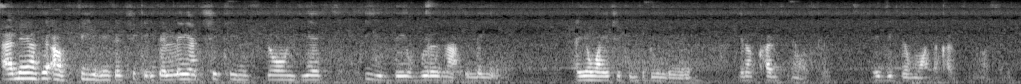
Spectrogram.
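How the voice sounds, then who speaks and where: Speaking quite quickly in a low, steady voice, a young vlogger with a Jamaican accent chats warmly to her viewers from indoors at home one morning, getting loud when she plays with her baby. She's in her twenties, and the low-quality recording has slight background noise.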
